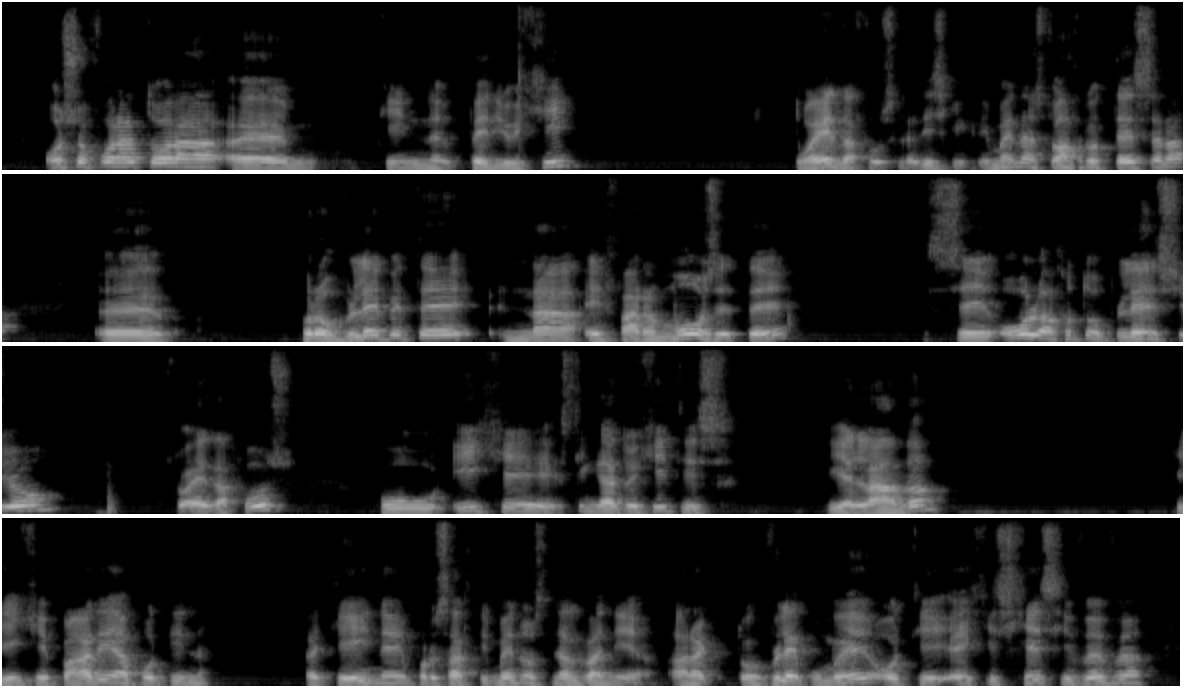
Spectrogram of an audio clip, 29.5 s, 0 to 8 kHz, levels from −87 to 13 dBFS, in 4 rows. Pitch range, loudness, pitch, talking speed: 145-190 Hz, -28 LUFS, 160 Hz, 100 wpm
